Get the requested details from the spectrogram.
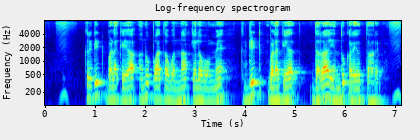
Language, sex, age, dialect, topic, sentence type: Kannada, male, 18-24, Mysore Kannada, banking, statement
